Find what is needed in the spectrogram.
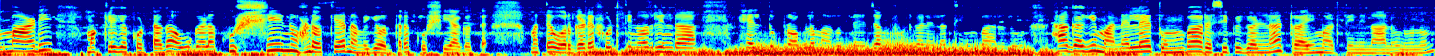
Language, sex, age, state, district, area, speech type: Kannada, female, 30-45, Karnataka, Chikkamagaluru, rural, spontaneous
